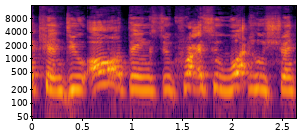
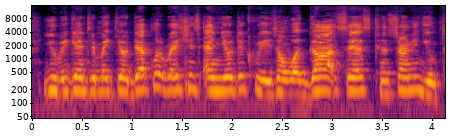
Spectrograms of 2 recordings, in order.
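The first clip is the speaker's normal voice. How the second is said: ordinary talk, nothing marked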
